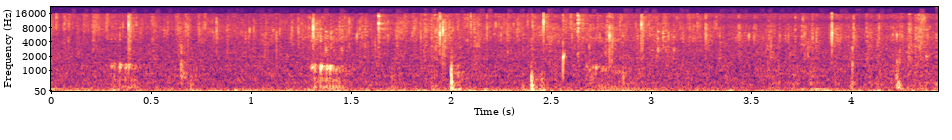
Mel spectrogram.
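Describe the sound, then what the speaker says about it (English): A Minecraft pig gives a few short, soft oinks, spaced apart and fairly faint over a quiet background. "It's an upside down pig."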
